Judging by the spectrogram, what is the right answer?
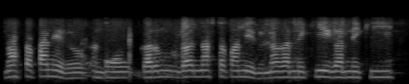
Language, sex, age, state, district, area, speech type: Nepali, male, 18-30, West Bengal, Alipurduar, rural, conversation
